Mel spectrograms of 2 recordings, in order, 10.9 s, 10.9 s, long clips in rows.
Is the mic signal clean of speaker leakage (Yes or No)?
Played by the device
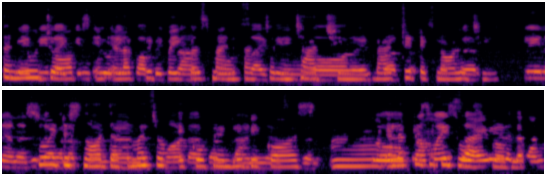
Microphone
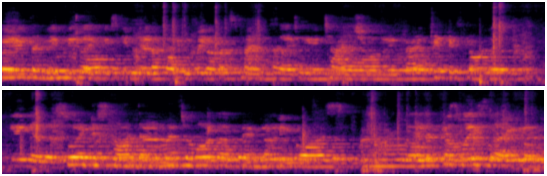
No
